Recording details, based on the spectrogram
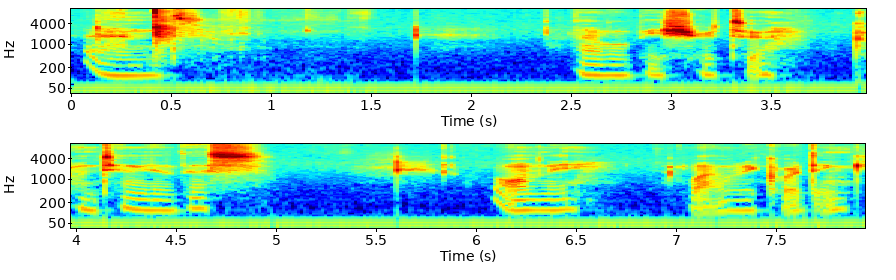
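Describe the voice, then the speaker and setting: A man speaking softly and hesitantly in a rambling ASMR style, often slipping into whispers at a desk indoors. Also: mid-range voice, steady tone, slow pace, vocal fry, long pauses, slight background noise, poor audio. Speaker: host of a colouring ASMR channel. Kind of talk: soft-spoken rambling ASMR. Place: at a wooden desk indoors, with pencil sounds.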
